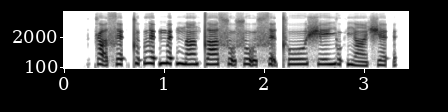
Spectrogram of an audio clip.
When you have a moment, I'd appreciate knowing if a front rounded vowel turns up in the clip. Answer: no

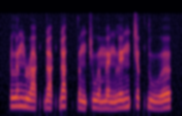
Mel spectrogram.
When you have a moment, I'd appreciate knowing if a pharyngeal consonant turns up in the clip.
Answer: no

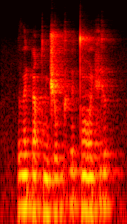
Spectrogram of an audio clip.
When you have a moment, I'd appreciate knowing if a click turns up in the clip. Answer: no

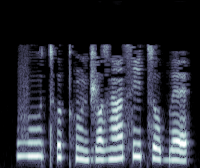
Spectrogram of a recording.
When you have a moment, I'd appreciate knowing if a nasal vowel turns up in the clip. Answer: yes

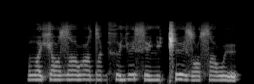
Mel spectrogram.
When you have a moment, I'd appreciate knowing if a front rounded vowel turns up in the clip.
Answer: yes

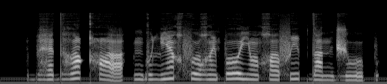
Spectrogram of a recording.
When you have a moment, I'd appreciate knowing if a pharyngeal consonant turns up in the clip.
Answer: no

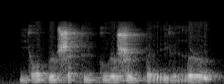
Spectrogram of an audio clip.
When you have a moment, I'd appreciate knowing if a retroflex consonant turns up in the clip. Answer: yes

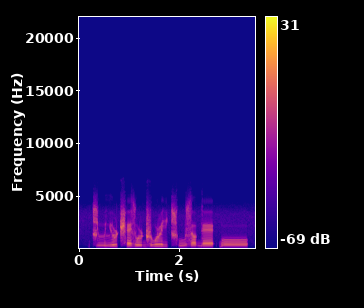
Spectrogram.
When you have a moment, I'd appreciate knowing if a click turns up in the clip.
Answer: no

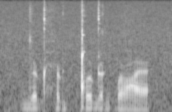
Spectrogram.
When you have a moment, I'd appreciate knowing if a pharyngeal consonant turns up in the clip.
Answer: yes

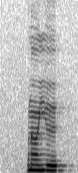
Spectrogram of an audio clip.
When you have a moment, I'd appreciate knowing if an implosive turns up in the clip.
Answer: no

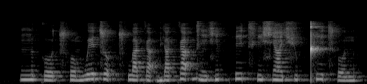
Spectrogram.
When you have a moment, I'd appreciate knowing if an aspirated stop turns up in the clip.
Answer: yes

